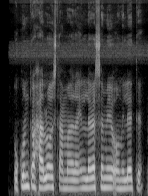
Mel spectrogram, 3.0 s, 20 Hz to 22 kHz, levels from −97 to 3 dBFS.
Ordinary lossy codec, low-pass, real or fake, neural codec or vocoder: none; none; real; none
